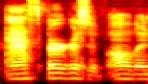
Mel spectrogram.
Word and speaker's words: Asperger's: It's pronounced Asperger's, not Asperger's.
